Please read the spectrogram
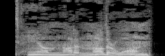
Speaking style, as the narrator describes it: Chad growled

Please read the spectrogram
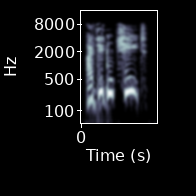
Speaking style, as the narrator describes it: said Harry sharply

